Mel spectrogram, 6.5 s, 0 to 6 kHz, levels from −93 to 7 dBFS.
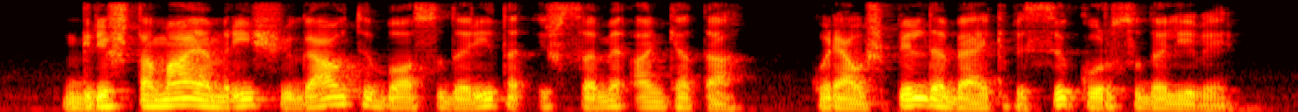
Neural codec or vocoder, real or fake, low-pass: none; real; 5.4 kHz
